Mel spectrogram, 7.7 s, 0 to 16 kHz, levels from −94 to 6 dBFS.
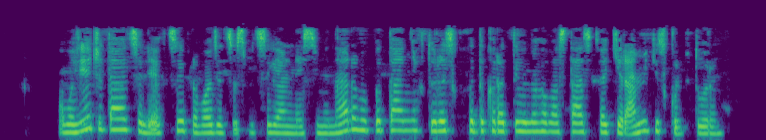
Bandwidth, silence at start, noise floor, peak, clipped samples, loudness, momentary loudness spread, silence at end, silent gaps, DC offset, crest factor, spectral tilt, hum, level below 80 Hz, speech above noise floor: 8 kHz; 0.6 s; -63 dBFS; -2 dBFS; under 0.1%; -18 LUFS; 6 LU; 0.45 s; none; under 0.1%; 16 dB; -3.5 dB/octave; none; -60 dBFS; 45 dB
